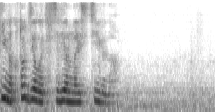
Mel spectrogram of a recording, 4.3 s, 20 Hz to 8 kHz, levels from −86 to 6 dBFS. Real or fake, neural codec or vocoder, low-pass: fake; codec, 44.1 kHz, 7.8 kbps, Pupu-Codec; 7.2 kHz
